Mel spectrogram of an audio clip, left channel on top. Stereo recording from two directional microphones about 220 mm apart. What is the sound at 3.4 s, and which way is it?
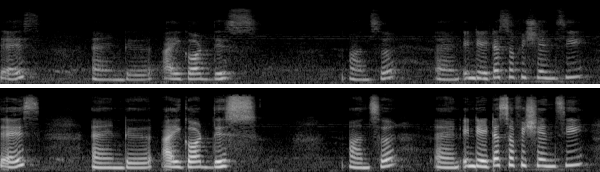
A woman's voice, 50° right (ahead or behind).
